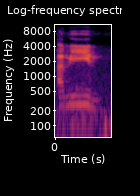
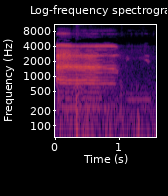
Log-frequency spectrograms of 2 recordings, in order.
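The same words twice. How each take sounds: First: The first vowel is kept short. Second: The first vowel is drawn out long. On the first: "membaca pendek alifnya" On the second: "memanjangkan alifnya dan tidak mentasydid mim"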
